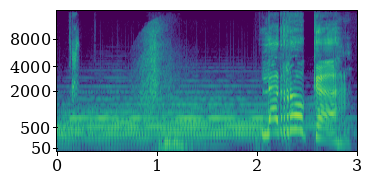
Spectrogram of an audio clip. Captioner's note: squeak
